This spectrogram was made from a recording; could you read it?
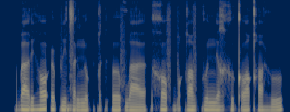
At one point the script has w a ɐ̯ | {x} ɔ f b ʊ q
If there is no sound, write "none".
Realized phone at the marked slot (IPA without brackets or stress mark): x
